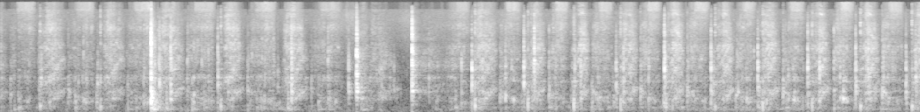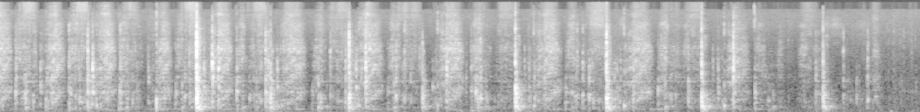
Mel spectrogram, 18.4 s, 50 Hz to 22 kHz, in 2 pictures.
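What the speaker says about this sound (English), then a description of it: "I'm going to start pumping the hand pump." Hand pump being worked on a Fuser500 micro casting system wax injector, giving a steady run of close, scratchy rasping strokes with sharp clicks, repeated rhythmically throughout with no talking.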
